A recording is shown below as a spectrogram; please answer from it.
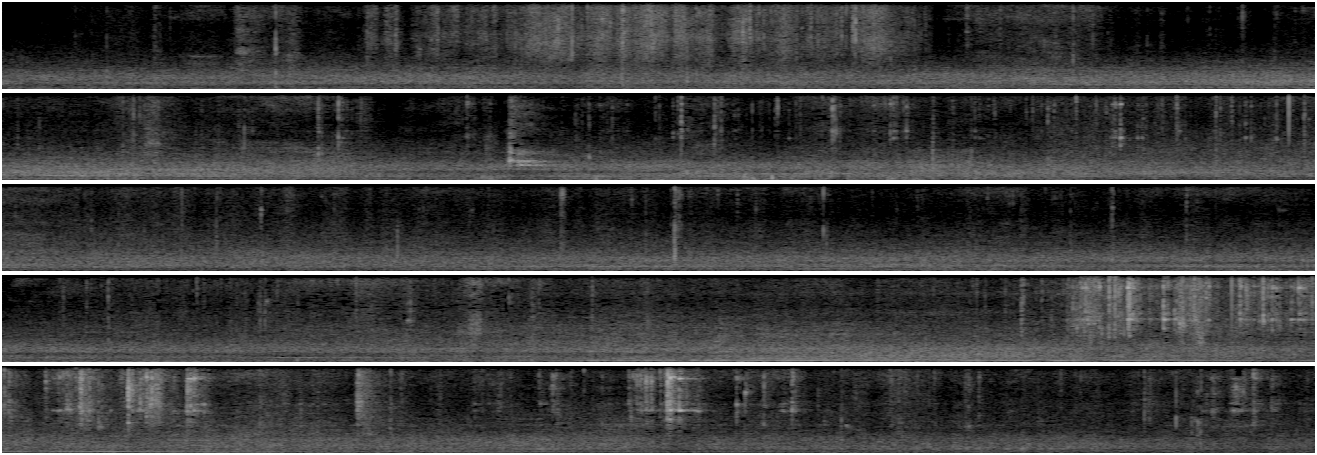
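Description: Outdoor ambience with light metallic jingling from a dog's leash clip and harness tags. A low pitched hum slides down in pitch about two-thirds of the way through.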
